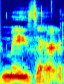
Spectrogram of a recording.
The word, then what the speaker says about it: Mazur: Mazur, like laser. – Ooh, okay. – So there's an S, but it's pronounced with a Z.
